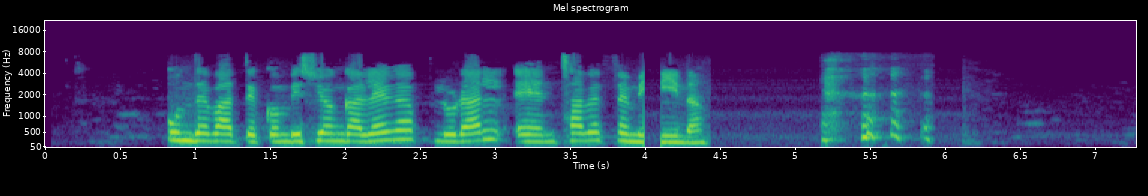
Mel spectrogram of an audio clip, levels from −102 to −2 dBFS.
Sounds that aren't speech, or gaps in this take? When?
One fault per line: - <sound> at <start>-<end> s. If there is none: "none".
- dropout at 4.0-4.1 s
- laugh at 5.2-5.9 s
